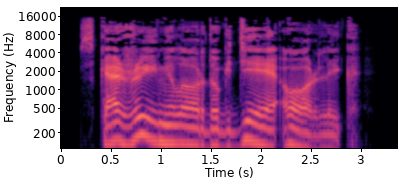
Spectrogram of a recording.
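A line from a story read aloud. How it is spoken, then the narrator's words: Steely command. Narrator (Russian): Стальным голосом приказала она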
